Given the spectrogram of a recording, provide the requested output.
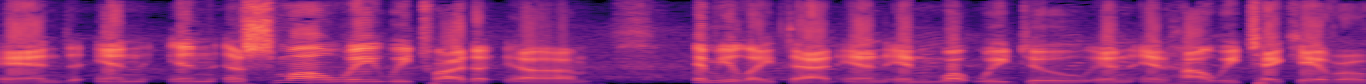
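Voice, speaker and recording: A man with an American accent, medium pitch and ordinary pitch variation, over noticeable background noise. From Massachusetts. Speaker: event organizer and veteran. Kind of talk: interview. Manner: halting, many fillers and repeats.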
